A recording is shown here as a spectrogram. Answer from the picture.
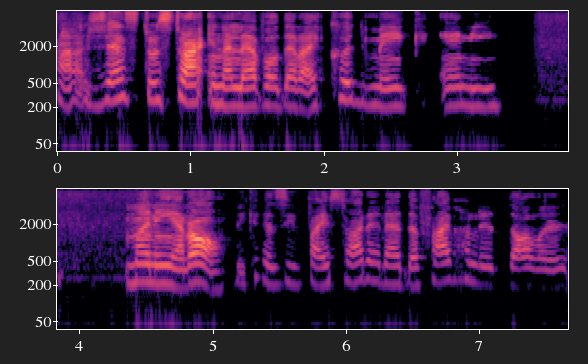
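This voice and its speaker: With a strong Brazilian accent, a woman speaks at a medium pitch. Her pace is moderate and her intonation fairly even. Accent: heavy Brazilian Portuguese. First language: Portuguese. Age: 50s. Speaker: new direct sales recruit. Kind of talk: testimony on a group live stream. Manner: halting, with fillers and repetitions.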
